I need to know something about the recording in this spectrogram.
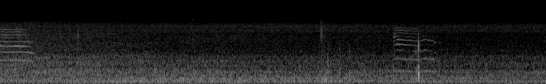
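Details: Cat meowing during August 2024: one short meow at the start and another about four seconds later, with a sharp click and steady low rumble underneath.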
